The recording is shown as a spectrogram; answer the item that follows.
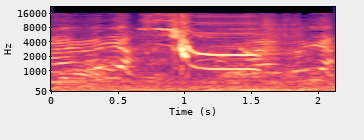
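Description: Infant long-tailed macaque crying: a run of high-pitched cries, the loudest about a second in, dropping sharply in pitch and then held steady for about half a second.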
